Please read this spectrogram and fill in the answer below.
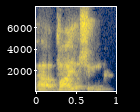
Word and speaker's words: VIOSync: Yeah, it is called VIOSync. VIOSync. It is from it's from the Greek word vios, like life.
